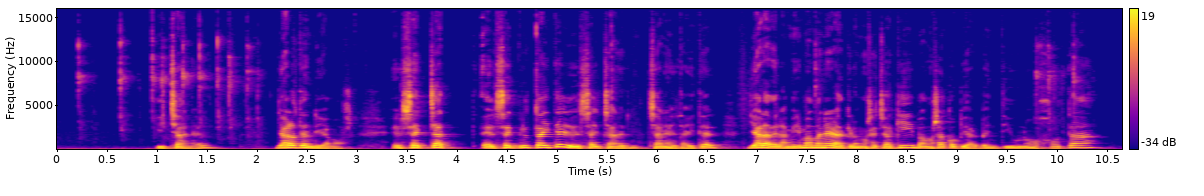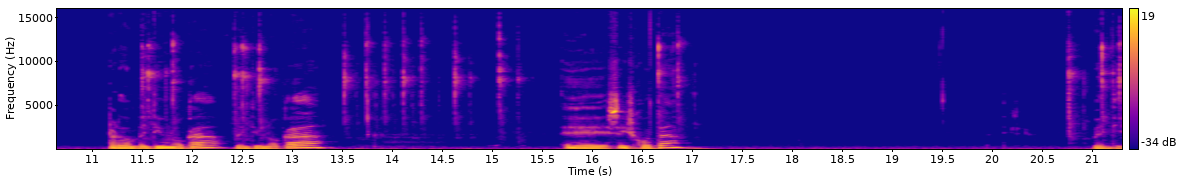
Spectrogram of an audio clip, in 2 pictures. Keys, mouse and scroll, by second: 0.0-3.6 typing, 1.9 Escape, 5.5-8.4 typing, 9.5-15.0 typing, 16.6 typing, 20.8-21.3 typing.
